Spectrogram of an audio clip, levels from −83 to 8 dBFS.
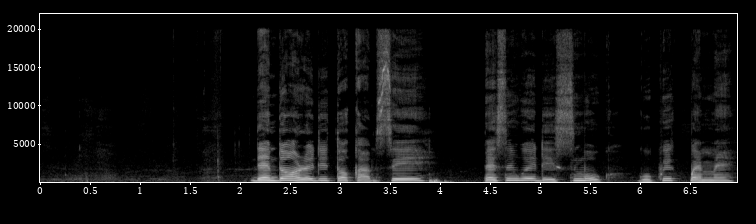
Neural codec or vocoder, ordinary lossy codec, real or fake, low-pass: none; none; real; none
